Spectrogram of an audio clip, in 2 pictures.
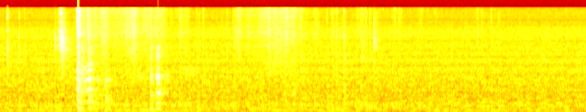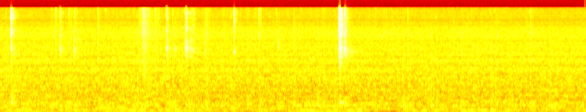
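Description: Clicks and knocks of a metal scissor-arm microphone stand and shock mount being handled and fitted together: two sharp ones a second or two in, another later, and a few faint ticks between. Under them runs a steady mechanical hum like a fan or air conditioner.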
